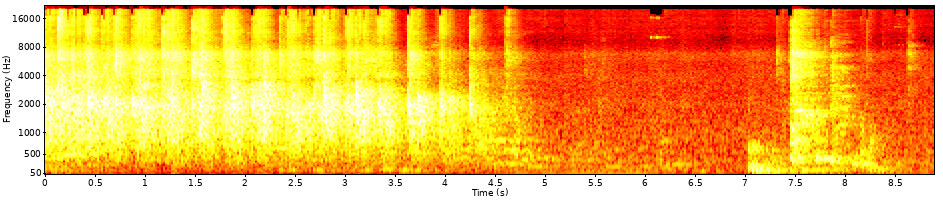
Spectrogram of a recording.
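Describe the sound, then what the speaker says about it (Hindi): Church congregation at a Sunday worship service applauding to welcome a speaker, a steady burst of clapping that fades out midway, followed by quiet and a brief cough-like sound near the end. "आइए हम ताली बजा के उनका स्वागत करें."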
